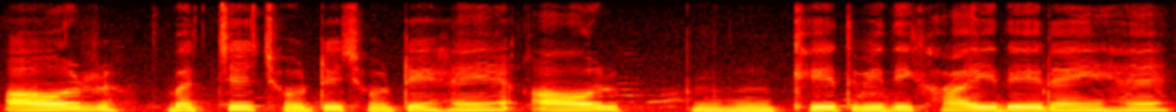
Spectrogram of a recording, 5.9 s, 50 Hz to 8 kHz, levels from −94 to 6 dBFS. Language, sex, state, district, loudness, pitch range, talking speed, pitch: Hindi, female, Bihar, Kaimur, -16 LUFS, 220-235 Hz, 130 wpm, 230 Hz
